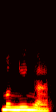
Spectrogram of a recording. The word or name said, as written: mengingat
